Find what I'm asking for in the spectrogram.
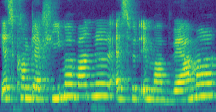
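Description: A woman does the talking. Her pace is neither fast nor slow. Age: 20s. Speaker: podcast host. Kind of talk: interview.

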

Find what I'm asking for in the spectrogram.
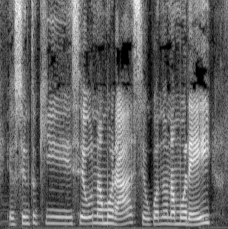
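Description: Over noticeable background noise, a woman speaks at a fairly high pitch and a moderate pace. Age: 20s. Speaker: podcast co-host. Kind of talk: casual chat. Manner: halting, many repetitions.

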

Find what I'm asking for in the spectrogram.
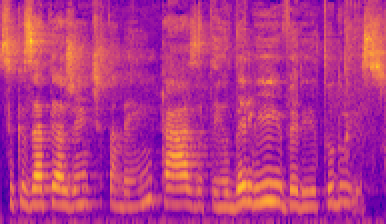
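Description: Her voice is high in pitch. She keeps to a moderate speed. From Brasília, Brazil. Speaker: restaurant owner. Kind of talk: interview.

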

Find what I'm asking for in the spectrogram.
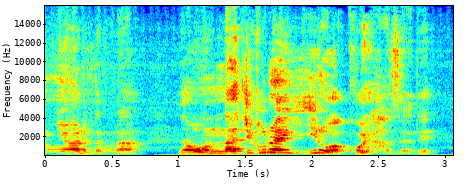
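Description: In a Kansai accent, a man talks at a fairly quick pace. Room echo is audible, and background noise is noticeable. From Osaka. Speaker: podcast co-host. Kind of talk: casual chat.

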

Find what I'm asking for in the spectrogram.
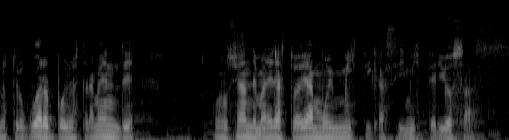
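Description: A man's fairly quick speech comes out somewhat breathy. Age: 20s. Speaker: podcast host. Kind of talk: solo monologue podcast. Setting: recording in a closet at home.

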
